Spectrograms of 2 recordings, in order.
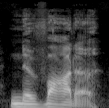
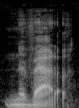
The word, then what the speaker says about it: Nevada: It's not Nevada. It's Nevada. Mm-hmm.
